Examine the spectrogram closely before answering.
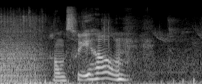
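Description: A woman speaks close to the microphone.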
